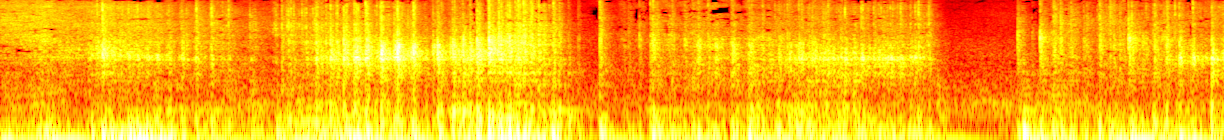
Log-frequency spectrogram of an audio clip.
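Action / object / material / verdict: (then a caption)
scrape / corrugated cardboard sheet / cardboard / none. Long nails tap and scratch over the exposed ridges of a flat brown corrugated cardboard sheet, making a dense, rapid crackle of dry taps and bright scratchy rasps. The texture runs nearly continuously over a steady low hum, easing briefly around the third second and dropping out just before the fifth before resuming.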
